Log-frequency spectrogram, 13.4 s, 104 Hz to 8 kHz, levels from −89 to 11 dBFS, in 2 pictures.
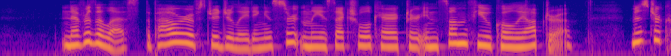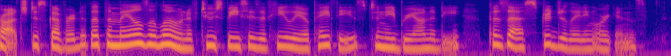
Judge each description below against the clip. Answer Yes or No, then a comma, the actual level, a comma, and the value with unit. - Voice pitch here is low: No, high, 225 Hz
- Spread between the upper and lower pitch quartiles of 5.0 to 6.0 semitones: No, average, 4.0 semitones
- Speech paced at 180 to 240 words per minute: No, slow, 135 wpm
